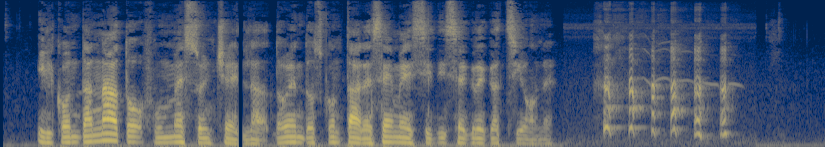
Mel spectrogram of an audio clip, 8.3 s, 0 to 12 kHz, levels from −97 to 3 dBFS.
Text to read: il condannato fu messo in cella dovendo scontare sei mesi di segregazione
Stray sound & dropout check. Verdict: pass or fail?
fail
